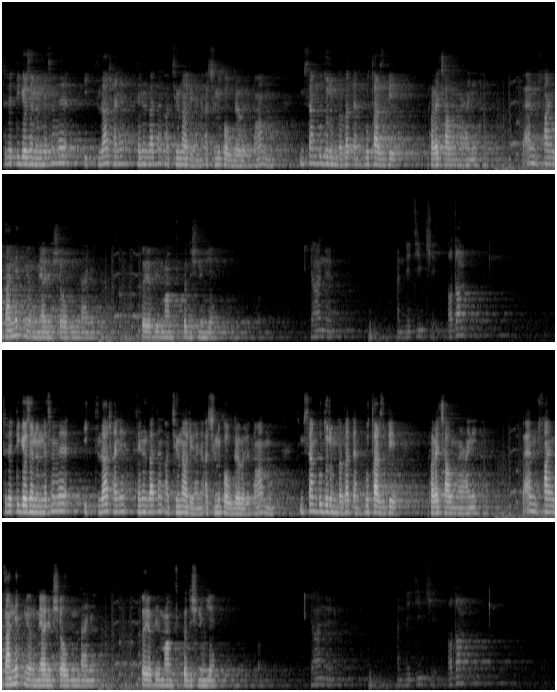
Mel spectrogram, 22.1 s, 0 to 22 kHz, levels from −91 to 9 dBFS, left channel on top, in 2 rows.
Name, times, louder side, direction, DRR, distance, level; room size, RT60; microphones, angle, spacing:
voice 1, 0.0-1.4 1.6-5.5 5.9-7.9 8.6-9.5 10.4-12.9 13.8-15.3, right 5 dB, 55° right, 13 dB, 0.4 m, -29 dB
sound 1, 8.5-14.5, equal, 5° right, 0.5 m, -49 dB
voice 2, 17.2-17.7 18.4-18.5 18.9-20.3, left 4 dB, 40° left, 9 dB, 0.6 m, -50 dB
13.0 x 6.5 x 7.0 m, 2.5 s
head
